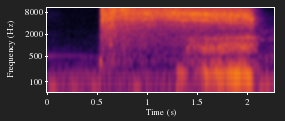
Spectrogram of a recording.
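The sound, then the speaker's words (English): Sprinklers spray liquid chocolate from concealed nozzles in a loud, steady hiss that starts abruptly and runs for about one and a half seconds before cutting off sharply. “As suddenly, from concealed nozzles all around, sprays of liquid chocolate begin coating the swarm”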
